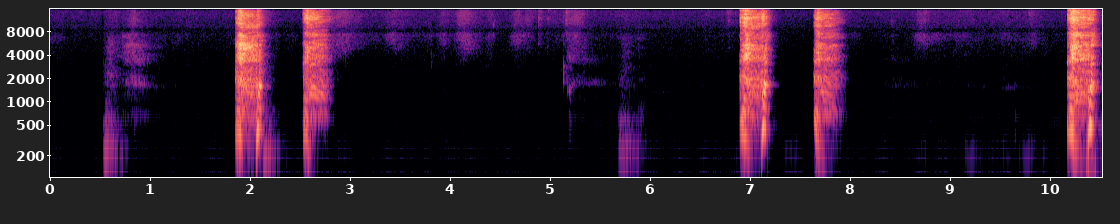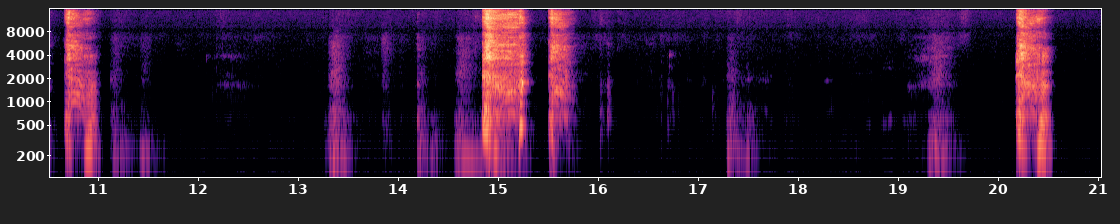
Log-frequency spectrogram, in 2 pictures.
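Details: An adult coughs deliberately about nine times, mostly in pairs, with quick breaths between, in a quiet room for a coughing challenge. Voluntary cough.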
